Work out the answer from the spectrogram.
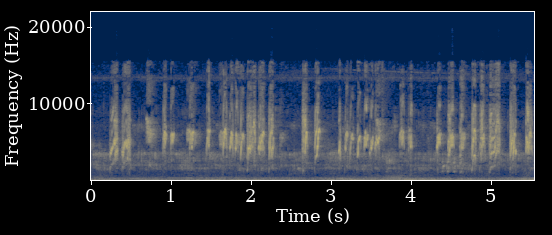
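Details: An energetic sunbird in rolling song: thin, high twittering notes delivered in fast clusters, rolling almost without pause across the whole stretch.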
